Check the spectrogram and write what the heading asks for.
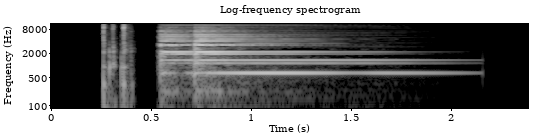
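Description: Sound effect of a mouse double-click, followed by a bright bell chime that rings and slowly fades: the notification-bell sound of a subscribe-button animation.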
